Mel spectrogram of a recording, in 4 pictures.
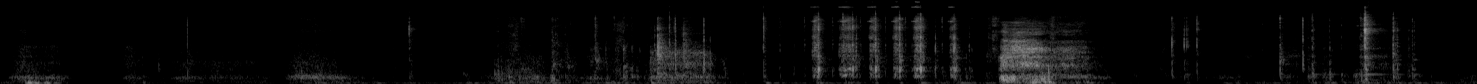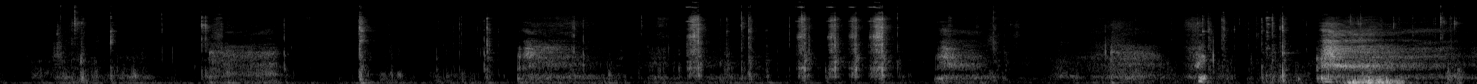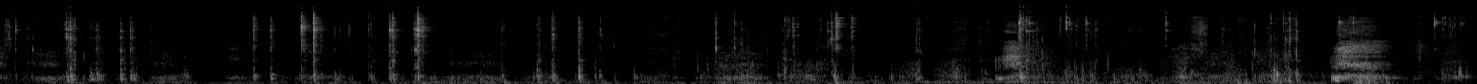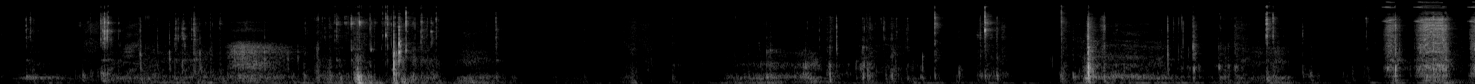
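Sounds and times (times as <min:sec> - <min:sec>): tools clicking and clinking: 0:05.9 - 0:10.0, 0:11.7 - 0:14.3, 0:21.2 - 0:23.9, 0:26.5 - 0:31.1, 0:32.0 - 0:42.7, 0:43.7 - 0:46.6, 0:47.2 - 0:49.4, 0:52.5 - 0:59.0.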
